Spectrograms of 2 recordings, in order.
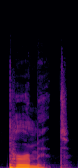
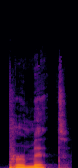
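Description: First: The stress is on the first syllable. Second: The stress is on the second syllable. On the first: It is a noun: an official license. "First, I'll say it as a noun, with stress on the first syllable" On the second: It is a verb: to allow. "After that, I'll say it as a verb, with stress on the second syllable"

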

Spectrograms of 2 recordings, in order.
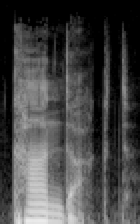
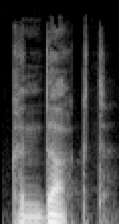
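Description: First: The stress is on the first syllable. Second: The stress is on the second syllable. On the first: It is a noun: behavior. "First, I'll say it as a noun, with stress on the first syllable" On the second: It is a verb: to lead or direct. "After that, I'll say it as a verb, with stress on the second syllable"

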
